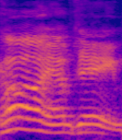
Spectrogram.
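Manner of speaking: loud, big barreling voice. Retelling greeting people at a conference: imitating own deep voice barreling through. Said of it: "I'm like this giant with this deep voice coming through, barreling through".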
